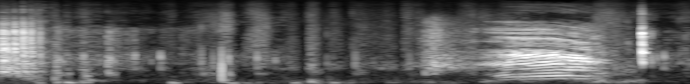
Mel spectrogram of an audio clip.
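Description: A cow in the Minecraft video game lets out one drawn-out moo near the end, preceded by scattered soft clicks and shuffling game sounds.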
